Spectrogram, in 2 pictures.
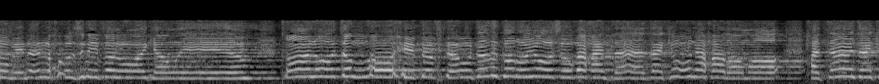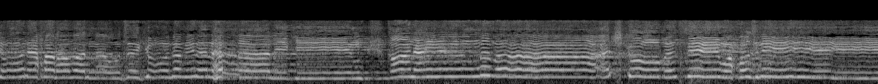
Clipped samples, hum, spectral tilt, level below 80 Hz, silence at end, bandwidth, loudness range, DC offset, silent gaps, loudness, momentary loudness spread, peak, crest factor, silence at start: under 0.1%; none; -0.5 dB/octave; -62 dBFS; 0 s; 8.4 kHz; 3 LU; under 0.1%; none; -20 LUFS; 6 LU; -4 dBFS; 18 dB; 0 s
